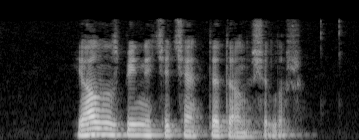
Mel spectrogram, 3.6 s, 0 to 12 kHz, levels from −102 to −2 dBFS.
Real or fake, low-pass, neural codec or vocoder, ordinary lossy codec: real; 7.2 kHz; none; MP3, 64 kbps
